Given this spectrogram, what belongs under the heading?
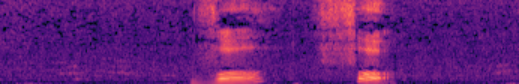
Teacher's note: दांत और ओठ दोनों की सहायता से हम व और फ का उच्चारण करते हैं। इसलिए इन वर्णों का नाम दिया गया दंतोष्ठ्य।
